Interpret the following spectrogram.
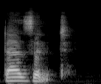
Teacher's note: that second syllable is just more like an NT squished together. Doesn't. And the OE is pronounced like a short U.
